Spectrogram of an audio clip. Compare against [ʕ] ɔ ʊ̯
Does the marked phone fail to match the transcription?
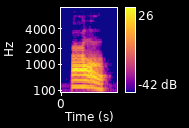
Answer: no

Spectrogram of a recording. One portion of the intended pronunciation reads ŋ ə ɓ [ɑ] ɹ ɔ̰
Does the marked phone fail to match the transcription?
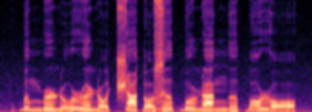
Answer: yes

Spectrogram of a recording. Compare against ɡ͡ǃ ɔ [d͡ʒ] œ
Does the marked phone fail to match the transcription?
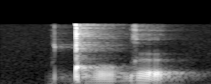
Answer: yes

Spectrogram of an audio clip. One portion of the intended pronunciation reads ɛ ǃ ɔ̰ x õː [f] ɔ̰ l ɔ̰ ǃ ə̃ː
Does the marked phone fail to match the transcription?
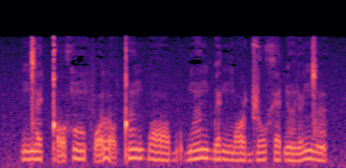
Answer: no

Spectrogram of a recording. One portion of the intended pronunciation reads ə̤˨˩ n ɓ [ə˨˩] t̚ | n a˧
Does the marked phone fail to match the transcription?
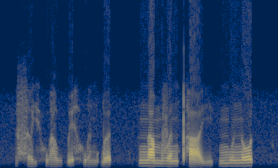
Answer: no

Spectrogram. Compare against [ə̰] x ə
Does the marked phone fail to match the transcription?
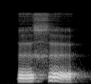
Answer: yes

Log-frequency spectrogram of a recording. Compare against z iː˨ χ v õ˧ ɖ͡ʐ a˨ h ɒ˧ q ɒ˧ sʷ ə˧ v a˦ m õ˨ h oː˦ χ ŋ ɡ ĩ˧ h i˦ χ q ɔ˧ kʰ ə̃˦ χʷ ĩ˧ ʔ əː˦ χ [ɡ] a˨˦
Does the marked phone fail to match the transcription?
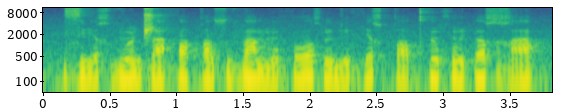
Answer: yes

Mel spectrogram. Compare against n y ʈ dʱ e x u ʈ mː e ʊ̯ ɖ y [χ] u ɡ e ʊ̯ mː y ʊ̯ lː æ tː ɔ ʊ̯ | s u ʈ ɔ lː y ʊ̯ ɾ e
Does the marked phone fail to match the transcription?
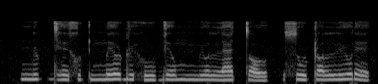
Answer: yes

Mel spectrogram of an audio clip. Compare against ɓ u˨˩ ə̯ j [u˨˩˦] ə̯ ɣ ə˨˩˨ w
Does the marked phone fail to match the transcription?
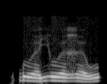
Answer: yes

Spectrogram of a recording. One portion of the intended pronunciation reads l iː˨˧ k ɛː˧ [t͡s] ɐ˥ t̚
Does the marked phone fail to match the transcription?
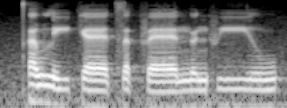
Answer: no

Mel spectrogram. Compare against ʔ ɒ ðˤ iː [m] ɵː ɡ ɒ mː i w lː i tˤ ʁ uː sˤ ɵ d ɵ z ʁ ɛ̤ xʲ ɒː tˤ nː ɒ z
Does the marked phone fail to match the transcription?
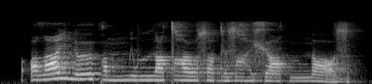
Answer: yes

